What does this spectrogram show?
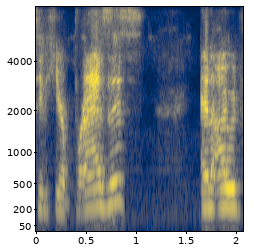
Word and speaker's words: Brazos: And like, in certain words, I didn't realize, like, there's a river here called they pronounce it here Brazos, and I would pronounce it Brazos.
